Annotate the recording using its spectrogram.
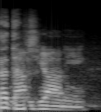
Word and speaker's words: Nanjiani: and it's a true story of Kumail Nanjiani. Did I say that right? – Probably not. – I think it's Nanjiani. – Thank you. Okay, so I wasn't saying the Canadian A.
